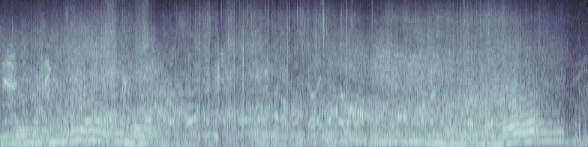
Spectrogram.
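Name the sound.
Ford Sierra Cosworth rally car driving on stage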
